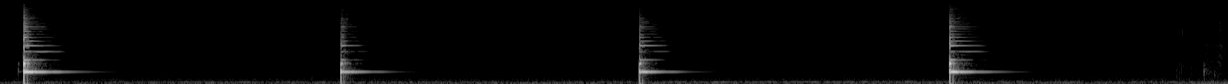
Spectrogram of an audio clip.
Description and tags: A half-filled metal thermos being struck.
idiophone, hit, tap, struck, metal, percussion, ring, ping, foley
